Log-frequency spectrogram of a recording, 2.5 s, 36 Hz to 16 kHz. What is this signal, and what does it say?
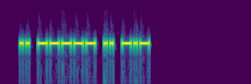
Morse code, heard as a keyed tone, about 39 wpm, 700 Hz. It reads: I0IK
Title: DXCC-100 Call Signs - 4 Characters - Repeated 3x - 40wpm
